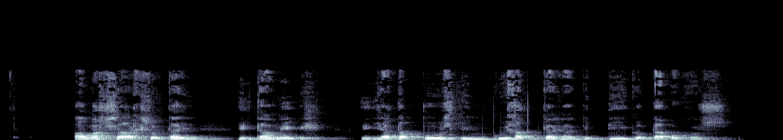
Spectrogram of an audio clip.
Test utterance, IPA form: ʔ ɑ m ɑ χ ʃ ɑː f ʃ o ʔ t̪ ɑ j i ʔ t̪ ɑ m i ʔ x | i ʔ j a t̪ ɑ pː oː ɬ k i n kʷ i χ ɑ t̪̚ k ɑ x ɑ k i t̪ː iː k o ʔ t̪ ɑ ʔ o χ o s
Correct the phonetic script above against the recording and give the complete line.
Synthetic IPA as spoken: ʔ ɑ m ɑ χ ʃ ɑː x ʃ o ʔ t̪ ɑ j i ʔ t̪ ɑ m i ʔ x | i ʔ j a t̪ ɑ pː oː ɬ k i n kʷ i χ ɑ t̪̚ k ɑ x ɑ k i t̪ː iː k o ʔ t̪ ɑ ʔ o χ o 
